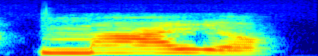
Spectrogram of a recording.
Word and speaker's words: mayor: Adya, always remember, whenever you see this letter in any word, you always and always need to pronounce it as ah. Never pronounce it as A. Okay? Got it? Okay. So it's Yeah. always mayor. It's not mayor. It's mayor.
